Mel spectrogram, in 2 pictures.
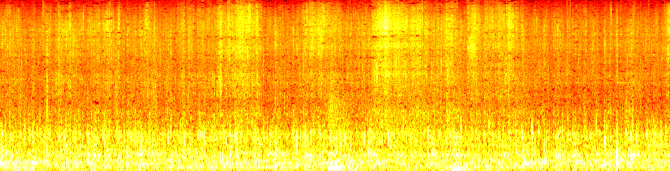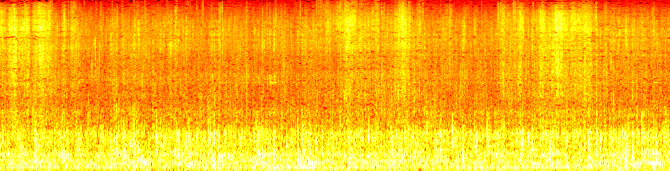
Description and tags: Boiling porridge
food, boiling, porridge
